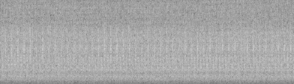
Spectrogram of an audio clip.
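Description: Steady idle with a fast light tick, roughly three per second, riding over the engine hum; source of the ticking not identified.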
